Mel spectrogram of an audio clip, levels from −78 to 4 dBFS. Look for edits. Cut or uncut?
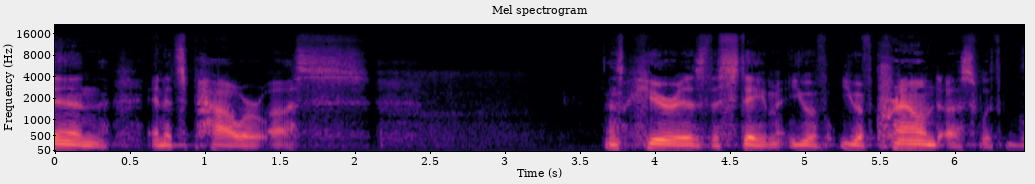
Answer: cut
